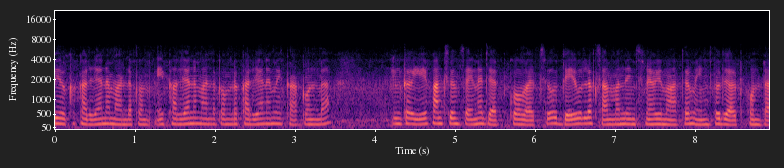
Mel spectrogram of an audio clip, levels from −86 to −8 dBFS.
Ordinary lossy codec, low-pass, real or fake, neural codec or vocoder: Opus, 24 kbps; 7.2 kHz; fake; codec, 16 kHz, 2 kbps, FunCodec, trained on LibriTTS, 25 frames a second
